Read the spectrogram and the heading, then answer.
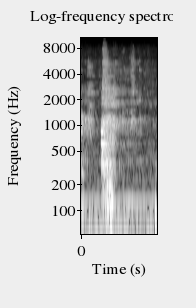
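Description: A single sharp sneeze bursts out suddenly and fades within a moment, set against a low steady background hum. No one speaks.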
